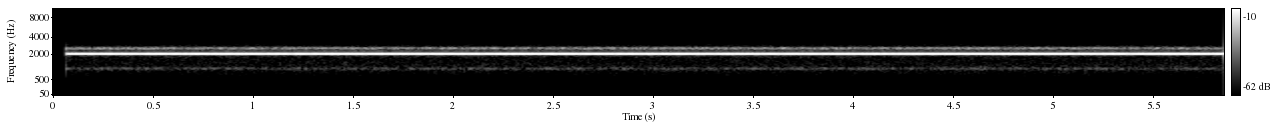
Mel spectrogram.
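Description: A steady, piercing high whine with a fainter lower tone holds constant with no change; the light fixture is singing, cause unknown.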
